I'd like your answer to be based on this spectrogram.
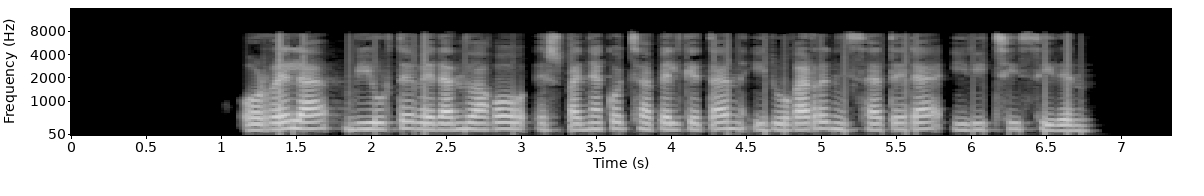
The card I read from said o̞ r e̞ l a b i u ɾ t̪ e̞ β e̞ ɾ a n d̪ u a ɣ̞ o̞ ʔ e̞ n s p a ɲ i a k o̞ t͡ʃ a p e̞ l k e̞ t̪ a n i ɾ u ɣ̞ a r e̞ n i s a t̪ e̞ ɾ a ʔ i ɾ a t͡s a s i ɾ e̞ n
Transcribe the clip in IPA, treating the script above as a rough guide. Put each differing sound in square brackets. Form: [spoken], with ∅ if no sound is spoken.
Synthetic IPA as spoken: o̞ r e̞ l a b i u ɾ t̪ e̞ β e̞ ɾ a n d̪ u a ɣ̞ o̞ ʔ e̞ [∅] s p a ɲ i a k o̞ t͡ʃ a p e̞ l k e̞ t̪ a n i ɾ u ɣ̞ a r e̞ n i s a t̪ e̞ ɾ a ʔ i ɾ [i] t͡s [i] s i ɾ e̞ n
